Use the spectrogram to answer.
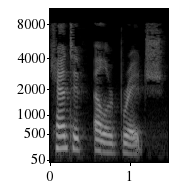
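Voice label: "cantilever bridge", English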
